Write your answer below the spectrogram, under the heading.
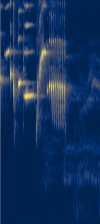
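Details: Canary Spanish Timbrado training song: short high whistles and a rising slur into a brief buzzy note, then quiet.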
